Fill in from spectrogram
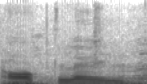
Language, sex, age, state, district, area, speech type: Punjabi, male, 18-30, Punjab, Ludhiana, urban, spontaneous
